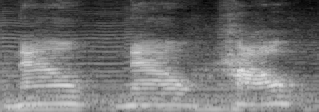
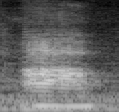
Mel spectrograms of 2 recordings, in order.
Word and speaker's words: Nouhau: But the first appearance of Afro Samurai is in a comic magazine called Now How. Probably butchered that. It's Nouhau. We know linguistics here. Language is not my forte, but it is Now How number 0, which is his first appearance in comic books.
